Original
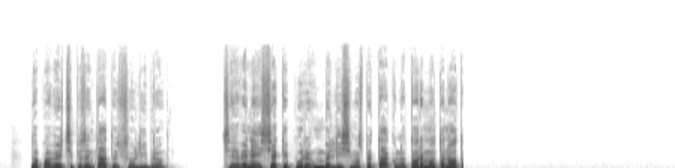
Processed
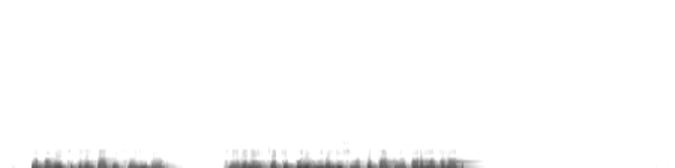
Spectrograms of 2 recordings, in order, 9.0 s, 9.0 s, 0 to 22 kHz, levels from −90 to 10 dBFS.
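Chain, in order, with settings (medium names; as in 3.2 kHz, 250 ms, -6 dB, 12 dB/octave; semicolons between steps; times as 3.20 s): cascade formant filter u; peaking EQ 2.3 kHz +3.5 dB 0.23 oct; de-hum 159.3 Hz, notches 13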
